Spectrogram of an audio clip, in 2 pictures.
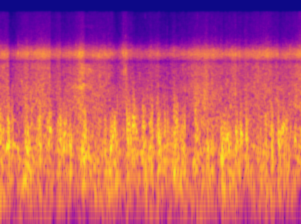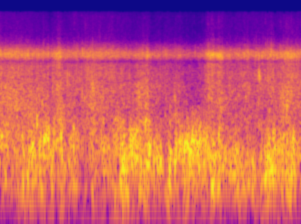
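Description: Wind buffeting the microphone over the rush of choppy water, from aboard a moving boat, with a steady high hiss.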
